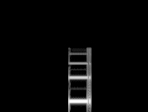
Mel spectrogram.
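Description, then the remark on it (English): A single short, loud electronic voicemail beep at the end of Transat Construction's answering message, a steady mid-pitched tone lasting about a fifth of a second, with a faint hint of a voice starting just after. “Please leave your name and number after the beep, and we'll call you back.”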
